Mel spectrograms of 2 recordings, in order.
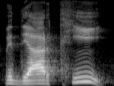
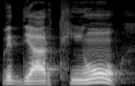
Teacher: विद्यार्थी, यहाँ दीर्घ ध्वनि है, लेकिन विद्यार्थियों में लघु ध्वनि का उच्चारण हुआ है।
